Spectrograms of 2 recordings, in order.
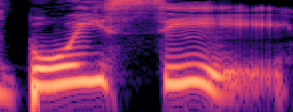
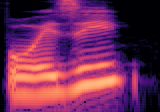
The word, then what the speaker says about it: Boise: be here and it is boyc by the way boyc thank you for the correction boyc yes if you live in boyy that's one of the first things that you learn it is not pronounced Boise I don't know why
